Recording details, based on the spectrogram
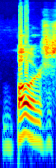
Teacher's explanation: the Mongolian L is kind of like the soft J sound and an L sound combined so the word bullish sounds almost like the English word bulge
